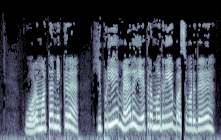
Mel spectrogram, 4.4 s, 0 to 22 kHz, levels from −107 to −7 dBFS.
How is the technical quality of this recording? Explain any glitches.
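The quality is pretty rough: the whole clip has a heavily compressed sound, and there are three short pre-echo smears on attacks.

Throughout, nothing comes through above about 13.9 kHz, and the speech has a watery, swirly edge with chirpy sibilants. That's likely MP3 compression at a low bitrate, around 32 kbps. The encoder cuts the top end and switches weak frequency detail in and out from frame to frame.

The pre-echo lands at 0.96 s, 1.26–1.28 s just after "ஓரமா தான்", and 2.07 s, spreading roughly 12 to 21 ms ahead of each attack. The codec spreads its noise across a whole block, so a short hiss leaks in before each sharp onset, which then sounds softened.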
